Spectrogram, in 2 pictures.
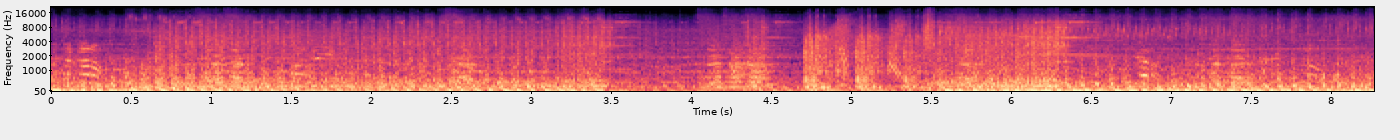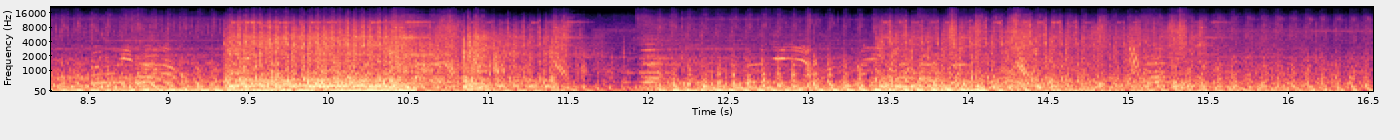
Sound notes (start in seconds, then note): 0.2 machine Guns Firing; 0.2 shouting Continues; 6.4 Korean; 11.5 Korean; 13.8 gunfire Continues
